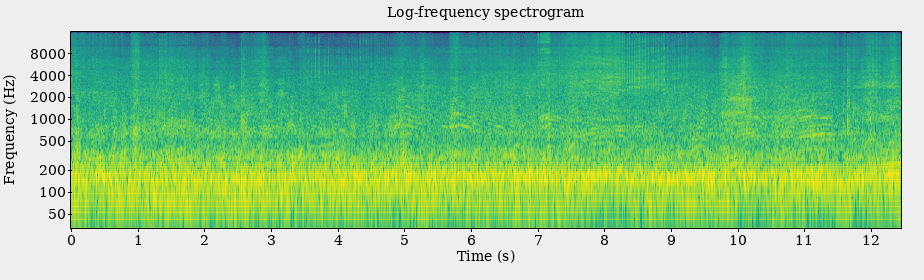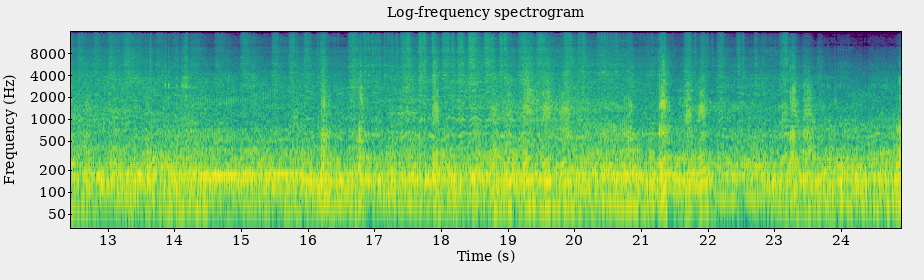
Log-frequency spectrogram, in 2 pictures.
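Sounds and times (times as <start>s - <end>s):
motorcycle engines running: 0.0s - 24.9s
people's voices: 0.0s - 24.9s.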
